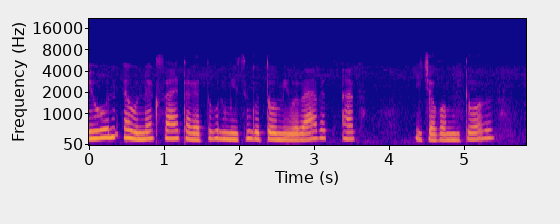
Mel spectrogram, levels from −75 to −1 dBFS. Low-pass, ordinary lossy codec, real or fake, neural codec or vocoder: 7.2 kHz; none; real; none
